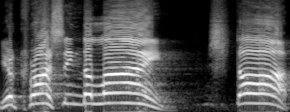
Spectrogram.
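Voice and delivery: loud stern voice. Showing the voice he used on his kids when they crossed the line, loud. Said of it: "I would use my voice, right? Loud".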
